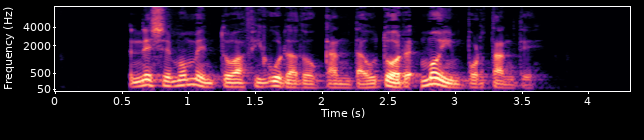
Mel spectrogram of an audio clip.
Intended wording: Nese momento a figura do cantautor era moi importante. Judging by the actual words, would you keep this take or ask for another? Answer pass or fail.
fail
